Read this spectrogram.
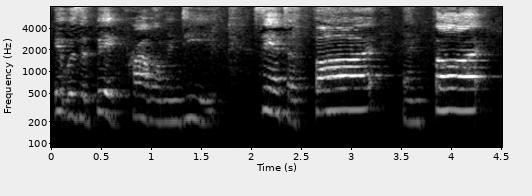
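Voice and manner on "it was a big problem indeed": usual speaking voice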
